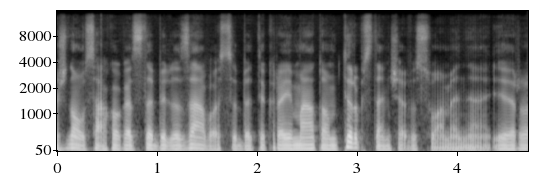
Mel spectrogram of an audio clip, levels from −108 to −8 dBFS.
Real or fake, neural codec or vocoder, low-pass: fake; autoencoder, 48 kHz, 128 numbers a frame, DAC-VAE, trained on Japanese speech; 14.4 kHz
